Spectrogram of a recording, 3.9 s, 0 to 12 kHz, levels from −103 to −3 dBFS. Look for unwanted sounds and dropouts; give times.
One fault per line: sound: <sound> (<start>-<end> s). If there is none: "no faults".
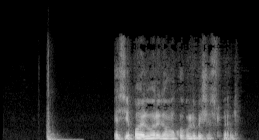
sound: thud (0.7-1.3 s)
